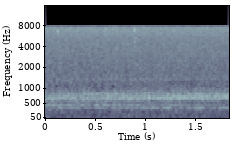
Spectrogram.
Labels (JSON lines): {"label": "anthrophony, boat engine", "recorder": "HydroMoth"}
